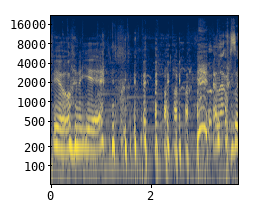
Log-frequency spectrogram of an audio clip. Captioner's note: laughter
